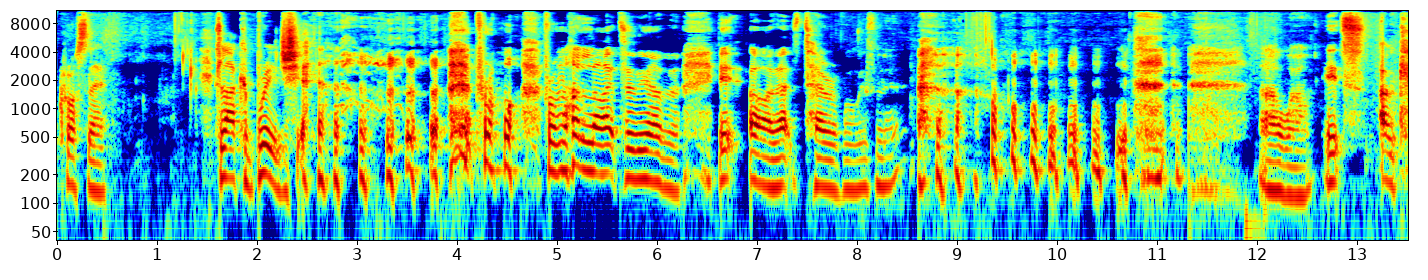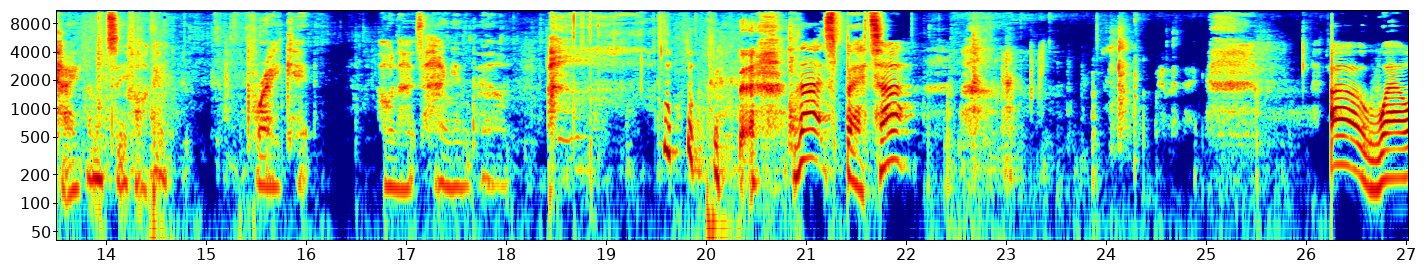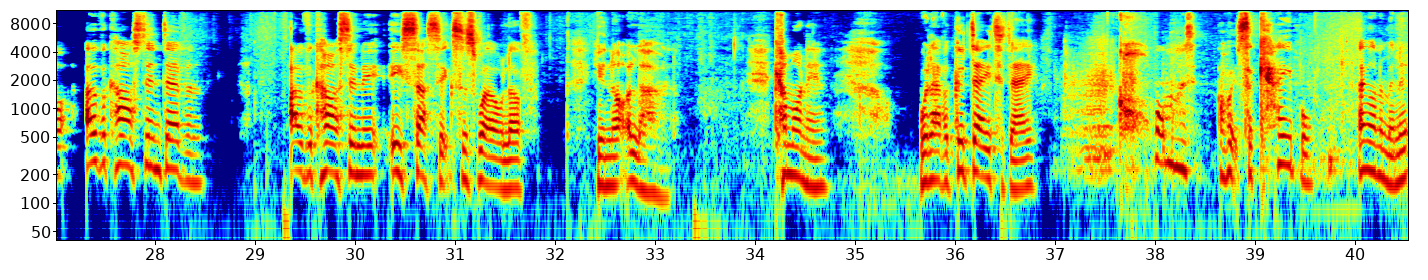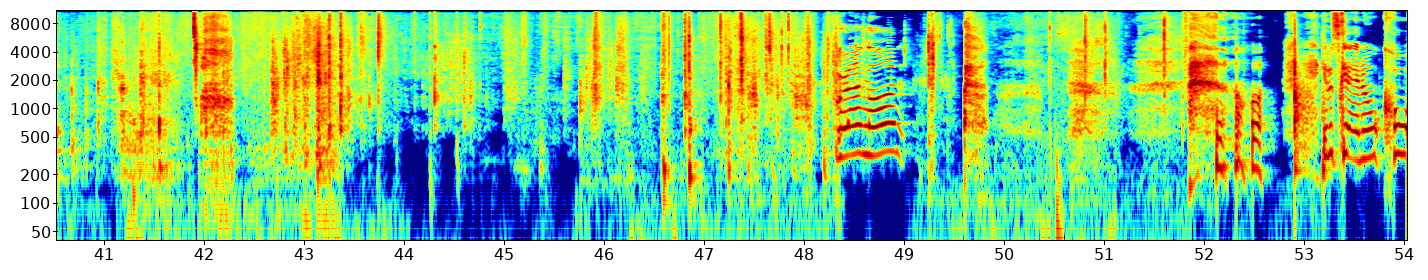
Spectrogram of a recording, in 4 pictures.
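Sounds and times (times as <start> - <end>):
woman breathing: 6.3 - 6.6, 10.8 - 12.0, 20.4 - 20.9, 24.8 - 26.2, 34.8 - 35.5, 49.6 - 52.1
cable being handled and pulled: 39.4 - 49.6.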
